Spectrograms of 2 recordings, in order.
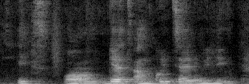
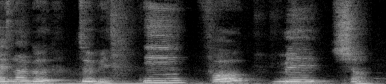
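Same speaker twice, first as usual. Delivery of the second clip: slow teaching line; 4 dB quieter, slower than usual. Shown as a demonstration. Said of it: "If you pronounce them together".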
